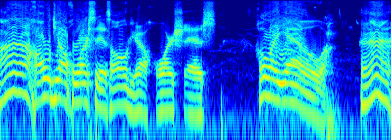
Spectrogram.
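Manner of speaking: put-on very slow old crone voice. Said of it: "this old lady comes out".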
